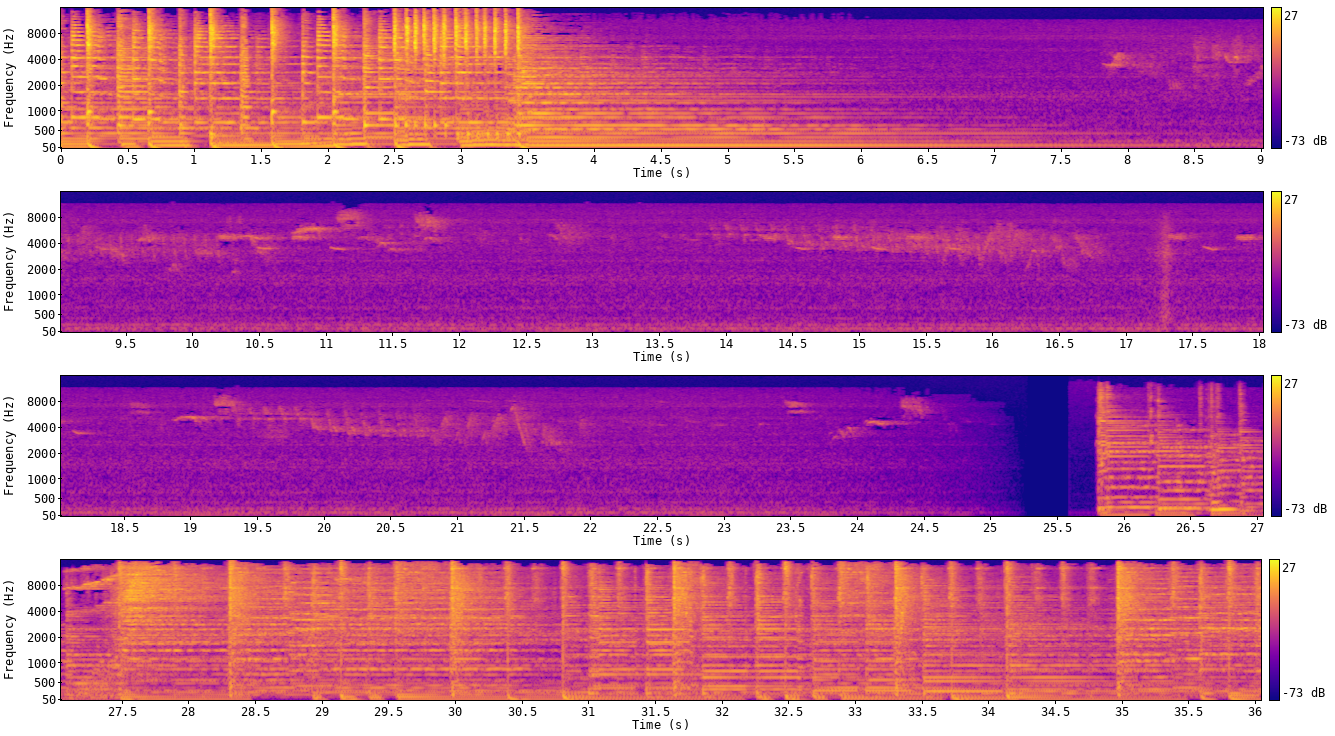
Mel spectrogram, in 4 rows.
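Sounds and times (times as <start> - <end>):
music: 0.0 - 8.0, 25.8 - 36.0
low outdoor rumble: 0.8 - 24.7
birds chirping: 7.6 - 25.0.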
